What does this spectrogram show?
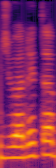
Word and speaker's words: Jwalitha: I'm Jwalita, by the way, Jwalitha. It pronounced as Jwalita.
